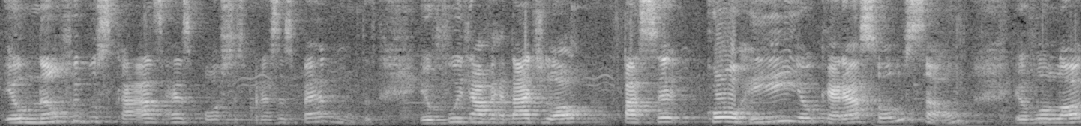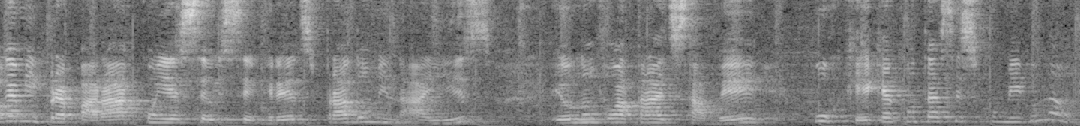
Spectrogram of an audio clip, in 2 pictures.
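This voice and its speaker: A woman from the Northeast, a lawyer in her forties, telling a story as a guest, animated and acting out the dialogue. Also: fairly high pitch, moderate pace. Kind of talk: casual podcast chat. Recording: echoey room, soft music behind.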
